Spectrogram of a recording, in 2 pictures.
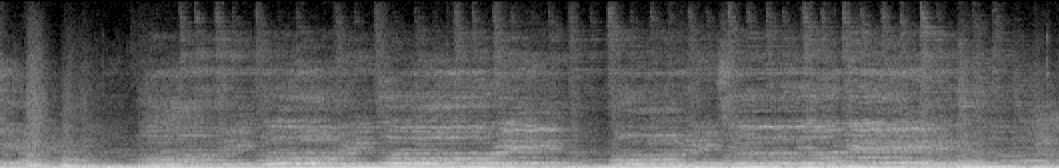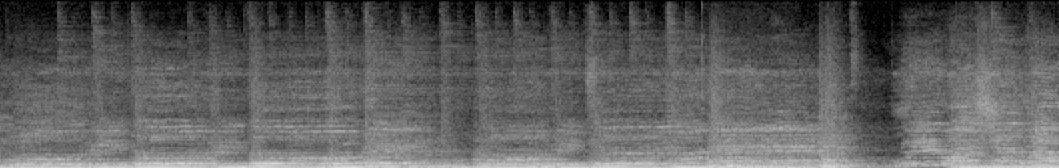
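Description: Live worship band playing and singing: several voices in a gospel-style song over guitars and held low notes that change every couple of seconds. The music dips briefly just before the end.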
